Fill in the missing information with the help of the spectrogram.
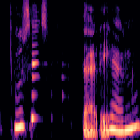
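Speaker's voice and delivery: high questioning tone. Retold or imitated. Mother voicing herself to husband.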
